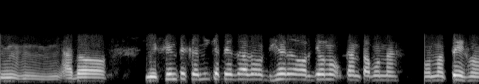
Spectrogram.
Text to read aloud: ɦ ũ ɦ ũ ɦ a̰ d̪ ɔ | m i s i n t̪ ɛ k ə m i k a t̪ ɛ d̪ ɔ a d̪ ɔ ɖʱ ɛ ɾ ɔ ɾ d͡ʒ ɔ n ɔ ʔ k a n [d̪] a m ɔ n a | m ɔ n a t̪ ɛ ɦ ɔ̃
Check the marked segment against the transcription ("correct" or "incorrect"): incorrect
